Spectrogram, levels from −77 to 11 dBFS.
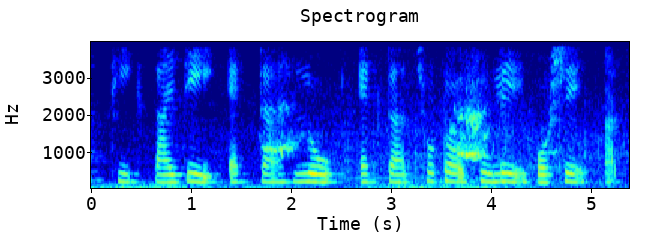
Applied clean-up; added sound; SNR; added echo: none; Car; 8 dB; none.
